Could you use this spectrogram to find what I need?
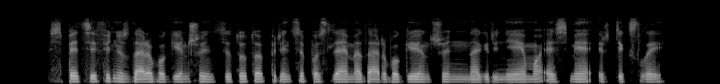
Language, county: Lithuanian, Šiauliai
